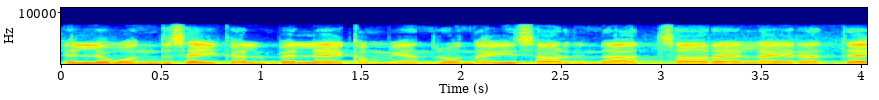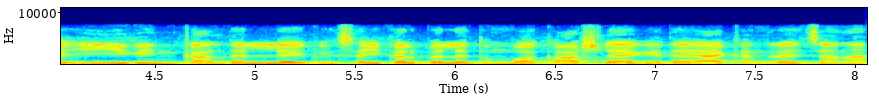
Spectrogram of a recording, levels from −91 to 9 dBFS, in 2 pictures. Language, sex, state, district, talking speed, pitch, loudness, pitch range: Kannada, male, Karnataka, Shimoga, 155 wpm, 115 Hz, -18 LUFS, 115-120 Hz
